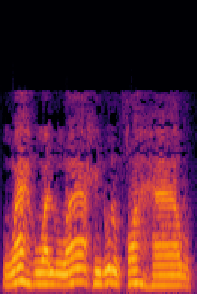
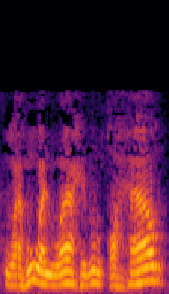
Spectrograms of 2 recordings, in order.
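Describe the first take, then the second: First: وهو with vowelless ha, wahwa; silent ha reading. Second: وهو with a u on the ha, wahuwa; reference reading. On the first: Reciter showing Qalun's reading, ha without vowel in وهو. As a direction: recite وهو in two syllables, wah-wa. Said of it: "قرأ قالون بإسكان الهاء". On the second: Reciter giving the verse before the variant, voweled ha in وهو. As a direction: recite وهو in three syllables, wa-hu-wa. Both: Shown as a demonstration.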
